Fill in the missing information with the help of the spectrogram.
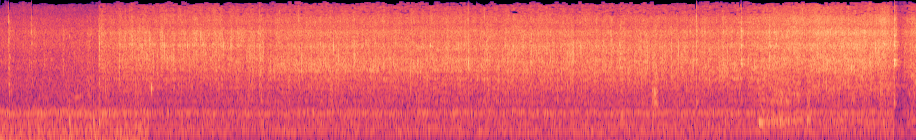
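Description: Chopped pork sizzling in hot cooking oil with garlic, onion and ginger in an aluminium pot, the early stage of sautéing for ginataang laing. The sizzle rises about a second in as the pork goes in, and holds steady while a ladle stirs it near the end.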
